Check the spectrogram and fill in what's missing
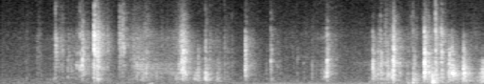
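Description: Fingertips grip and turn the thin pages of an open glossy paper magazine with food pages lying on a lace tablecloth, flipping and rubbing the paper. A series of crisp, bright rustles and soft papery crackles comes in short bursts, with quiet gaps between turns. A faint low hum runs beneath the second half.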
